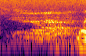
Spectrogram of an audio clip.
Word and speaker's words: Judah: Say it like you know it. Judah. Like Judah.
